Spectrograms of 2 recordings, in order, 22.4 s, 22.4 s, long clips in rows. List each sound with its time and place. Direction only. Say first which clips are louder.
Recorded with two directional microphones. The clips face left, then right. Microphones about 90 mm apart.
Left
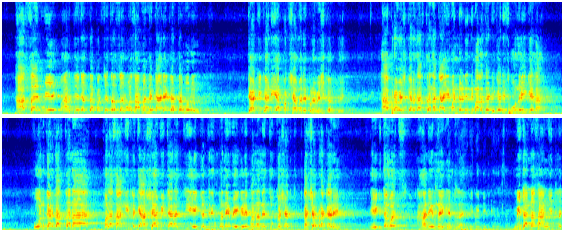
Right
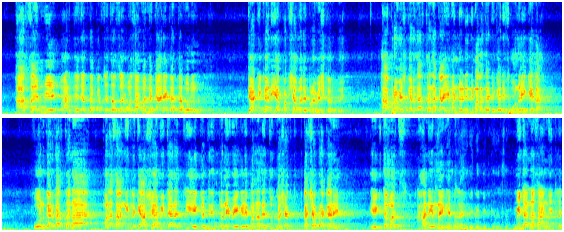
0.3 s a man's voice: left 1 dB; 25° left (ahead or behind)
11.9 s a man's voice: left 2 dB; 25° left (ahead or behind)
21.4 s a man's voice: left 2 dB; 25° left (ahead or behind)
